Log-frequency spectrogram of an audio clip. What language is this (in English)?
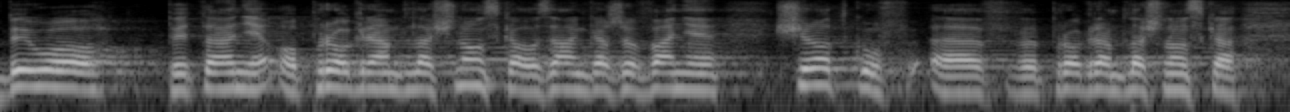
Polish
